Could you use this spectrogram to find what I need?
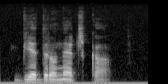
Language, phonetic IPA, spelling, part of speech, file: Polish, [ˌbʲjɛdrɔ̃ˈnɛt͡ʃka], biedroneczka, noun, Pl-biedroneczka.ogg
